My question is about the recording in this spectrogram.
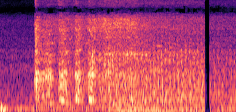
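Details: Long-dormant car after two injectors were replaced and the ECU reprogrammed: short cranking, then it catches quickly and settles into a steady idle, slightly shaky from being freshly started; normal start and idle.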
